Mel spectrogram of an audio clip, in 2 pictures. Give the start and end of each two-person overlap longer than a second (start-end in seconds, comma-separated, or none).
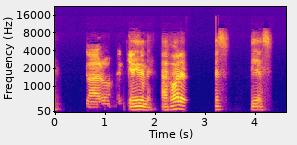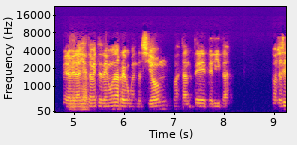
none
